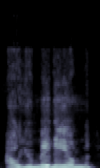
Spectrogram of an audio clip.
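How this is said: The word is said with the ending -inium. This is the form used in another country.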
